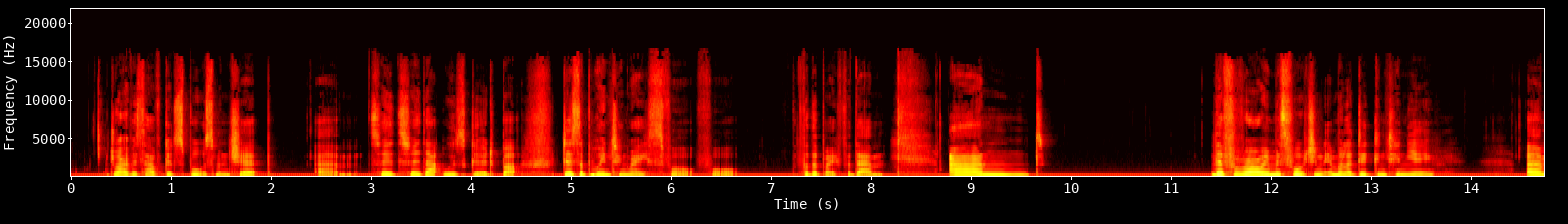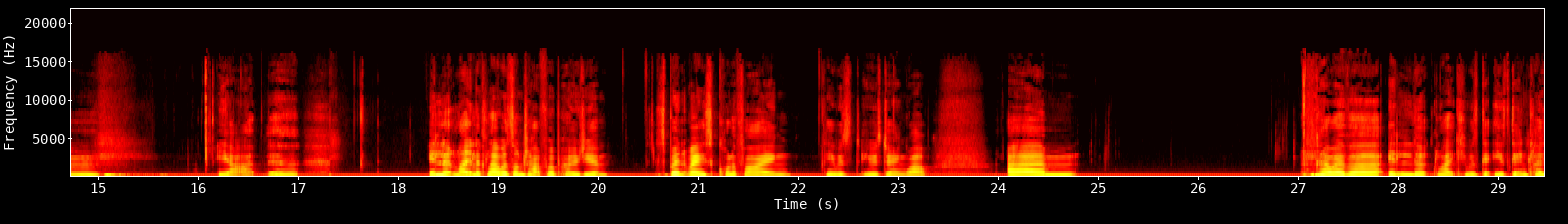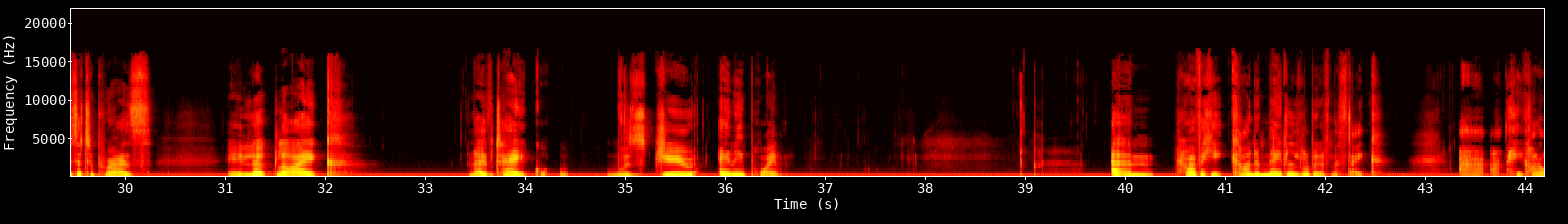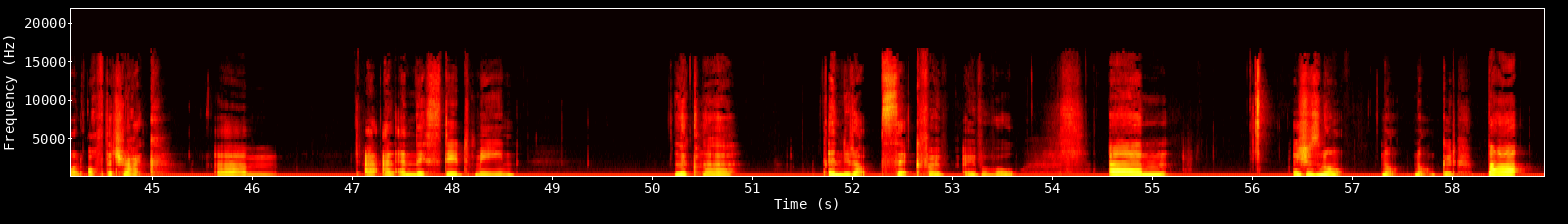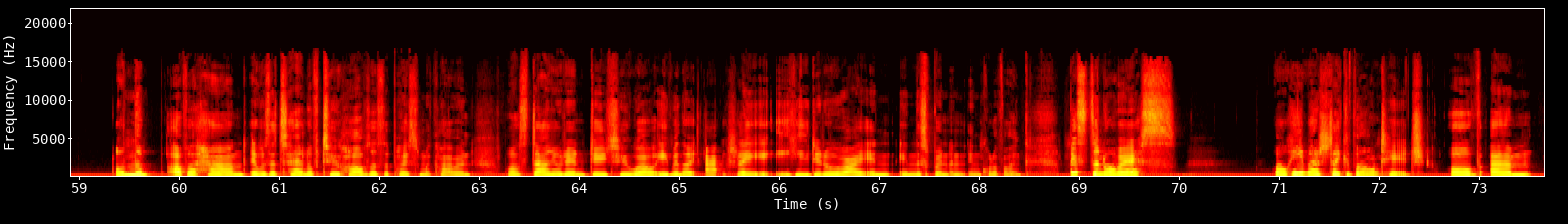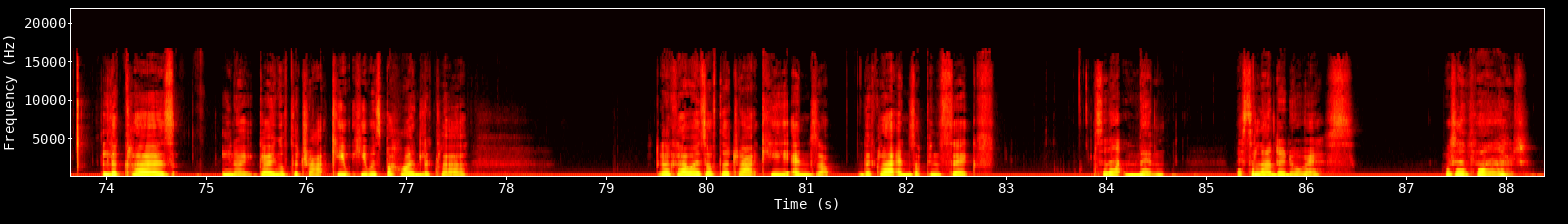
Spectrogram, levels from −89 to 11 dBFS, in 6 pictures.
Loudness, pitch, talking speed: -19 LUFS, 170 Hz, 130 wpm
